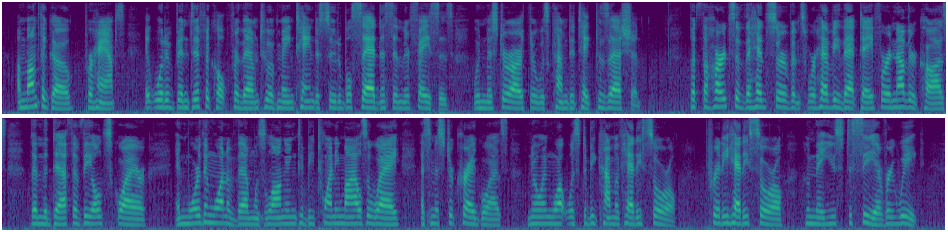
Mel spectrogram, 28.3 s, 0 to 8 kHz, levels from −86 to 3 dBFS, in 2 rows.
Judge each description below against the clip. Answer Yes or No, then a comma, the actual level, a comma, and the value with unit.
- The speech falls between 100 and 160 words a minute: No, average, 175 wpm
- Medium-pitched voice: Yes, medium, 180 Hz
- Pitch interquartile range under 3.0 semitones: Yes, narrow, 2.4 semitones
